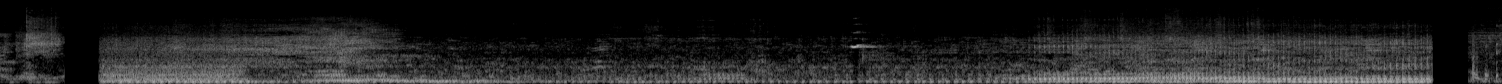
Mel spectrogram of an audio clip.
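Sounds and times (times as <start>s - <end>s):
motorcycle engine pulsing: 4.3s - 14.3s.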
